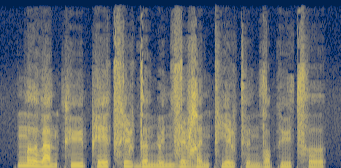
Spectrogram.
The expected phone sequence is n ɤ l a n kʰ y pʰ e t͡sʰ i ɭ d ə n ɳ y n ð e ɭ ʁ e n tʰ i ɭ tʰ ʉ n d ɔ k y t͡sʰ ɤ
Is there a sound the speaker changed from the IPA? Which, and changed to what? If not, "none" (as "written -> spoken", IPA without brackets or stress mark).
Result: ð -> z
